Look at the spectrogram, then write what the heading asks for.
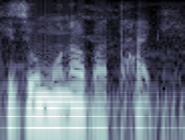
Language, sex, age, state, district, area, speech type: Bengali, male, 30-45, West Bengal, Birbhum, urban, spontaneous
